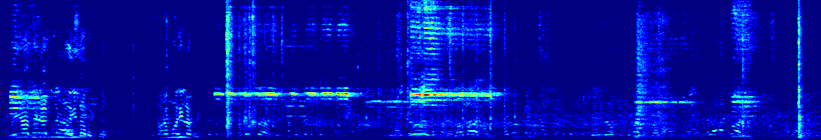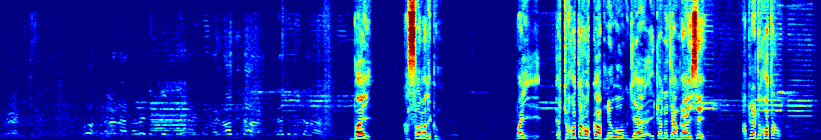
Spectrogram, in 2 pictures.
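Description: A man speaks into a handheld microphone close by, asking questions.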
